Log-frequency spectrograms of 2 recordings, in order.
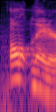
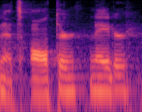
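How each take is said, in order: First: One R sound in the word is dropped. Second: Every R sound in the word is pronounced. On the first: "I get rid of the R" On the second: "if you look at the spelling, it's alternator"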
